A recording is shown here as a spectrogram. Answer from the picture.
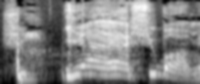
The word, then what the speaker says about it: Shubham: Shubham.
